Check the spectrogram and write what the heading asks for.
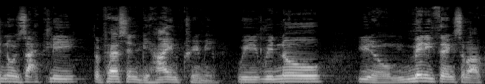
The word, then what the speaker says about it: Krymi: Okay, my name is Henry Nyama, with stage name Creamy. My Creamy is spelled Krymi.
